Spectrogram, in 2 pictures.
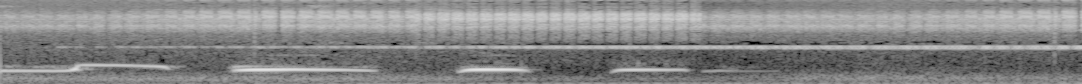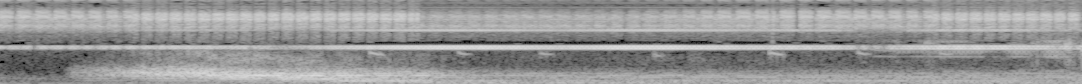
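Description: A bird cooing five low notes in the first four seconds, the first sliding upward, over a faint steady high tone; about six seconds in, a sustained musical chord swells in and holds.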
